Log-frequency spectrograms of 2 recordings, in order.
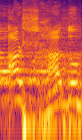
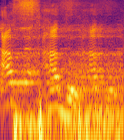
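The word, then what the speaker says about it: أشهد: কই বেলাল তো আশহাদু বলতে পারে না। বেলাল বলে আসহাদু, শিন উচ্চারণ করতে পারে না, সিন কয় সিন, আশহাদু কয় না, কয় আসহাদু।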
